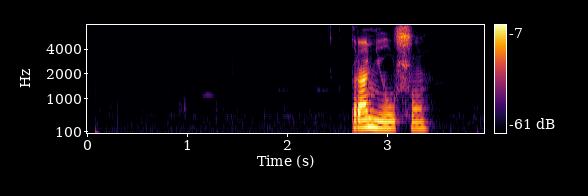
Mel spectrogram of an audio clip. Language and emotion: Russian, neutral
